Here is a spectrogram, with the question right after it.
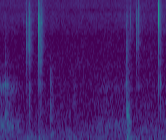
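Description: Long nails tap a thick, square Narco Oasis glass perfume bottle with a gold cap, filled with perfume, as it is held and tilted. Quiet, bright, high-pitched clicks come in quick pairs, separated by a pause, and end with one sharper tap. Each tick dies almost instantly, with no low body or ring.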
